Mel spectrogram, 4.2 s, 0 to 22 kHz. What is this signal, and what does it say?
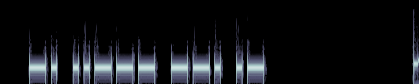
Morse code, heard as a keyed tone, about 22 wpm, 700 Hz. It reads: N2GA
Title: Call Signs - 22wpm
